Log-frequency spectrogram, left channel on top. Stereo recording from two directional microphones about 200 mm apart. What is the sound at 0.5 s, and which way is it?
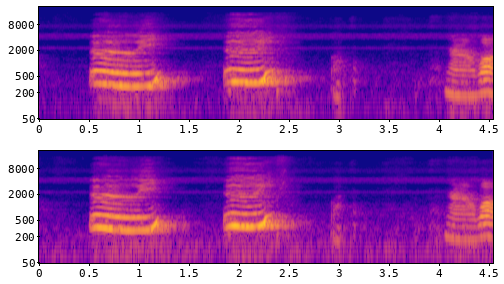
A woman's voice, 45° right (ahead or behind).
